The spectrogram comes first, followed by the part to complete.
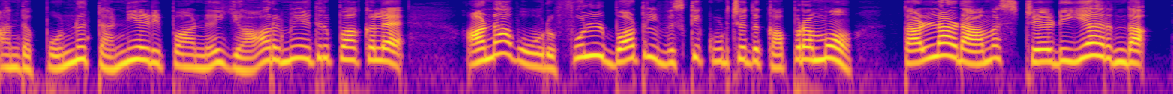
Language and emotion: Tamil, surprised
